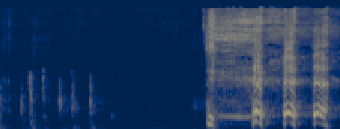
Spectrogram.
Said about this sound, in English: That's him typing right now. We can hear the sound of him.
